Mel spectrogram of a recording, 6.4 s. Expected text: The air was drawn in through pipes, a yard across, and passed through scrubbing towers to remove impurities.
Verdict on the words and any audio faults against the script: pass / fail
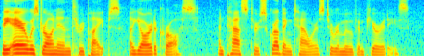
pass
